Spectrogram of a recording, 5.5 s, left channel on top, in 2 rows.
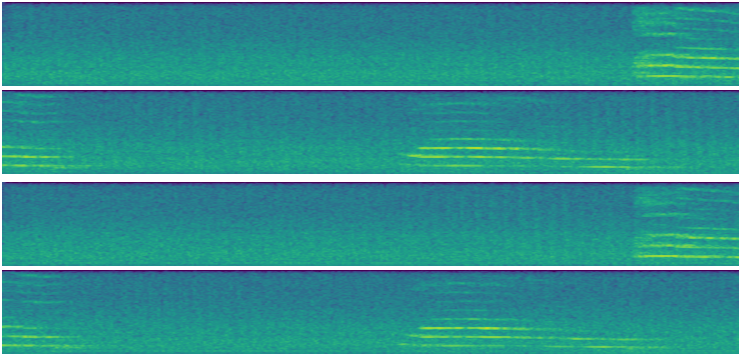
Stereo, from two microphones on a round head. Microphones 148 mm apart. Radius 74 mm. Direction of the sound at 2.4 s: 65° left (ahead or behind).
